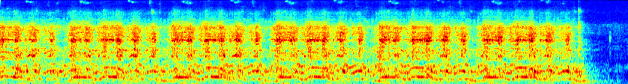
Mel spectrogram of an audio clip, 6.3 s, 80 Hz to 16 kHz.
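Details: 1960 Grumman Olson curbside van pulled from a field: the starter cranks steadily for about six seconds with no firing, while checking whether the fuel pump draws from a jar. The pump likely needs priming.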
